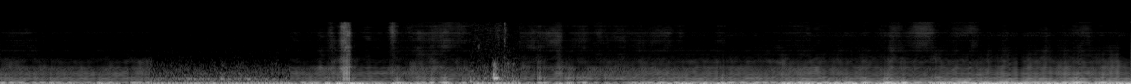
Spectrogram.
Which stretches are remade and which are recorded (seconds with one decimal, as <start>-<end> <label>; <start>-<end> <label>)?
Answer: 0.0-1.5 remade; 1.5-2.9 recorded; 2.9-4.7 remade; 4.7-5.2 recorded; 5.2-11.3 remade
